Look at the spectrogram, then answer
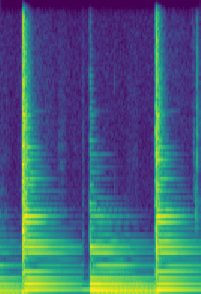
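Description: Three thumb slaps on a guitar's B string with the other strings muted, each a sharp percussive attack that rings out into a sustained, evenly spaced tone, close and loud with no talk.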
